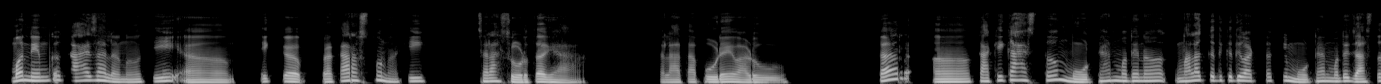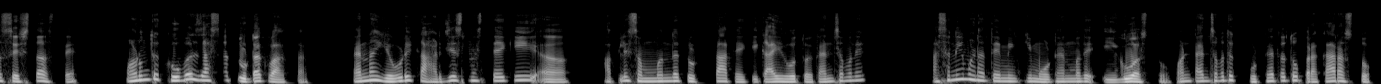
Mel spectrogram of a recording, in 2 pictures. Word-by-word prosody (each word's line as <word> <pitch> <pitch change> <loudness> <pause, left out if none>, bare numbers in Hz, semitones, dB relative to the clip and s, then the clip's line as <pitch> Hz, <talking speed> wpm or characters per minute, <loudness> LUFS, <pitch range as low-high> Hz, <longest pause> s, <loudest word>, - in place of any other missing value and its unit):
मग 180 - +7
नेमकं 180 0 +2
काय 175 +3 0
झालं 165 -12 +2
ना, 115 +1 0
की 155 +6 -1
अ, 105 0 +1 0.3
एक 135 +1 -4 0.3
प्रकार 125 +9 +1
असतो 190 +2 -1
ना, 135 -7 0
की 150 0 0 0.6
चला 150 +1 +2
सोडतं 115 -1 +3
घ्या. 100 -3 0 0.9
चला 110 0 -2
आता 110 +1 -3
पुढे 115 0 +3
वाढू. 105 -2 0 1.0
तर 235 +10 +3
अ, 275 - -5 0.4
का, 150 -1 +2
की 190 - -1
काय 195 +1 0
असतं 195 +2 -3
मोठ्यांमध्ये 160 +8 +1
ना 165 +1 +2 0.2
मला 165 +5 +2
कधी-कधी 185 0 -1
वाटतं, 170 -1 -1
की 175 +1 -7
मोठ्यांमध्ये 145 +3 +1
जास्त 130 +4 0
शिस्त 135 +3 -1
असते, 140 -8 -2 0.5
म्हणून 180 +7 +4
ते - - +5
खूपच 190 +7 +4
जास्त 190 0 -1
तुटक 150 -4 +1
वागतात. 115 -3 -2 0.5
त्यांना 155 +8 +3
एवढी 160 0 +4
काळजीच 140 +6 -1
नसते, 170 0 -1
की 195 +4 -1
अ, 115 -1 -1 0.4
आपले 175 - -3
संबंध 145 -1 +1
तुटतात 145 -1 -1
आहे, 115 - -1
की 115 +1 -8
काही 125 +2 +2
होत 125 0 +3
आहे 115 - -1
त्यांच्यामध्ये. 165 +10 -2 0.7
असं 140 +9 -3
नाही 230 +3 +2
म्हणत 190 -8 +1
आहे 150 - +3
मी, 140 -1 +1
की 140 - -3
मोठ्यांमध्ये 135 +2 0 0.2
इगो 130 +6 +6
असतो. 115 -5 -6
पण 140 +2 -2
त्यांच्यामध्ये 170 +5 -1 0.2
कुठे 140 +5 -1
तर - - -1
तो 185 - +3
प्रकार 135 +4 0
असतो. 125 -4 -2
150 Hz, 155 wpm, -22 LUFS, 120-175 Hz, 1.0 s, मग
